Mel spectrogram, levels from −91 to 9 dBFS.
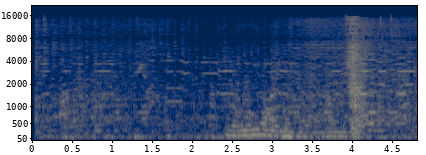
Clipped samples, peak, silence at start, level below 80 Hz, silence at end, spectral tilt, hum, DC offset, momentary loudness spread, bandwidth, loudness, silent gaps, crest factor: under 0.1%; -16 dBFS; 0.05 s; -70 dBFS; 0 s; -3 dB/octave; none; under 0.1%; 21 LU; 16 kHz; -38 LUFS; none; 24 dB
